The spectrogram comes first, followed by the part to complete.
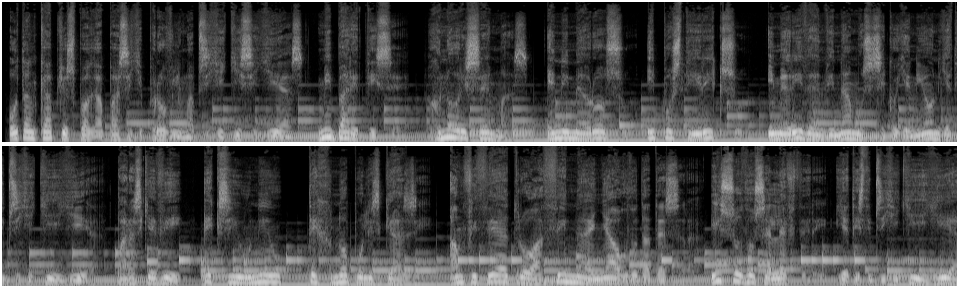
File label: radio spot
